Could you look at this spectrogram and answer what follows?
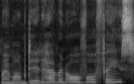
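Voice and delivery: high, stunned question; asking in retold shock, voice up high; shocked disbelief. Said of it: "she was in shock".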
